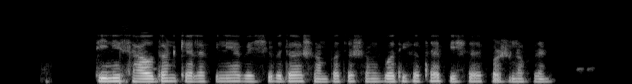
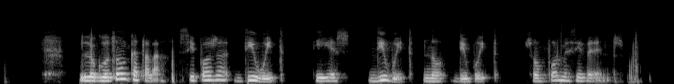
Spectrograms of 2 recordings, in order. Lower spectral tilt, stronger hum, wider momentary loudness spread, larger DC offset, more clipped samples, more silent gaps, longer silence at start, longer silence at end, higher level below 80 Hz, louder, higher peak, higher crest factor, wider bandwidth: about the same, -11.5 dB/octave vs -11 dB/octave; neither; second, 9 LU vs 20 LU; neither; neither; second, none vs 2.92-3.13 s, 3.51-3.67 s, 5.04-5.23 s; first, 0.95 s vs 0.45 s; first, 0.8 s vs 0.35 s; about the same, -56 dBFS vs -56 dBFS; second, -22 LUFS vs -19 LUFS; about the same, -4 dBFS vs -2 dBFS; about the same, 20 dB vs 18 dB; second, 4.1 kHz vs 5.2 kHz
